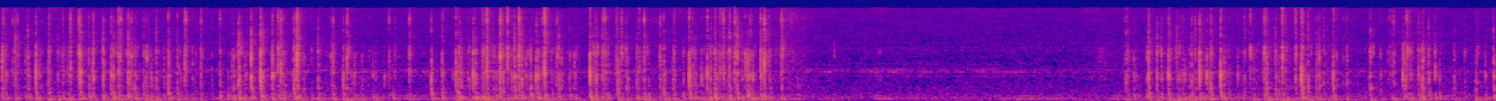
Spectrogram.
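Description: Fast fingertip and long red nail taps on a backlit aluminium laptop keyboard with a red silicone key cover, making a dense run of soft, muffled clicks. The typing stops for about three seconds in the middle, leaving faint background hiss, then resumes at the same quick pace.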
